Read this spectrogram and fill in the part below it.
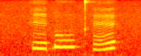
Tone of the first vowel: low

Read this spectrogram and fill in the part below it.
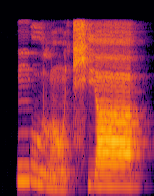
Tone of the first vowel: falling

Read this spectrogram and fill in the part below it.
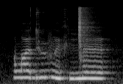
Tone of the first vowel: high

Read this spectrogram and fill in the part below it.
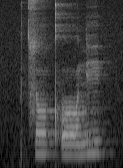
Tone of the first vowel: low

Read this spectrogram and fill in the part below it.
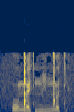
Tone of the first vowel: falling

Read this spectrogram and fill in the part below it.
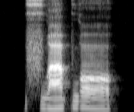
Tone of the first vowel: rising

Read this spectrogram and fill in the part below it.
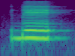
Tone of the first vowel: high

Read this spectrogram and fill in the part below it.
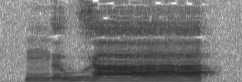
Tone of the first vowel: rising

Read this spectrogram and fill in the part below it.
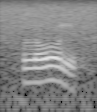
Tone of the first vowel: falling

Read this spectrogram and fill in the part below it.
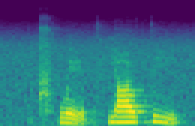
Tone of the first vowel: low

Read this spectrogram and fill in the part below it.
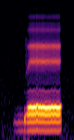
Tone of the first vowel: low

